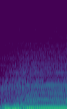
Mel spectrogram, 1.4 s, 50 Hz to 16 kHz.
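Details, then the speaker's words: 2006 Dodge Sprinter diesel in limp mode, crankshaft position sensor fault blamed, parked: deep steady pulsing rumble at raised revs that sit flat and capped. Revved to about 3000 afterwards; it would not restart once shut off. "So right now, the limp mode is just real apparent. That did not help anything."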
